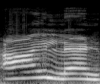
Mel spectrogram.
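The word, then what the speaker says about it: island: और अब हम इसका उच्चारण देखते हैं, आइलैंड, इससे भी हम आ शुरू में क्या बोल रहे हैं, आइलैंड, आ।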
